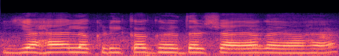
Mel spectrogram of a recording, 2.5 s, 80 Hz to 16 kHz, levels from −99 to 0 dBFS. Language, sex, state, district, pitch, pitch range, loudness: Hindi, female, Haryana, Rohtak, 250 Hz, 235-255 Hz, -13 LUFS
